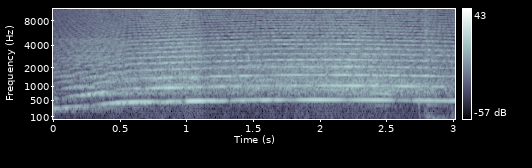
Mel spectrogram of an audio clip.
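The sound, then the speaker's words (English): A storm siren opens a live rock performance. Its wail slides upward at the start, then holds a loud, steady, rich tone. “Let's go with a song that opens with a storm siren”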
